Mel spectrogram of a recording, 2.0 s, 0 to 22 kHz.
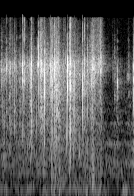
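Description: Wrapper of a 2016 Elite trading card pack crinkling as it is handled, a dense run of small crackles that dies down near the end.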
